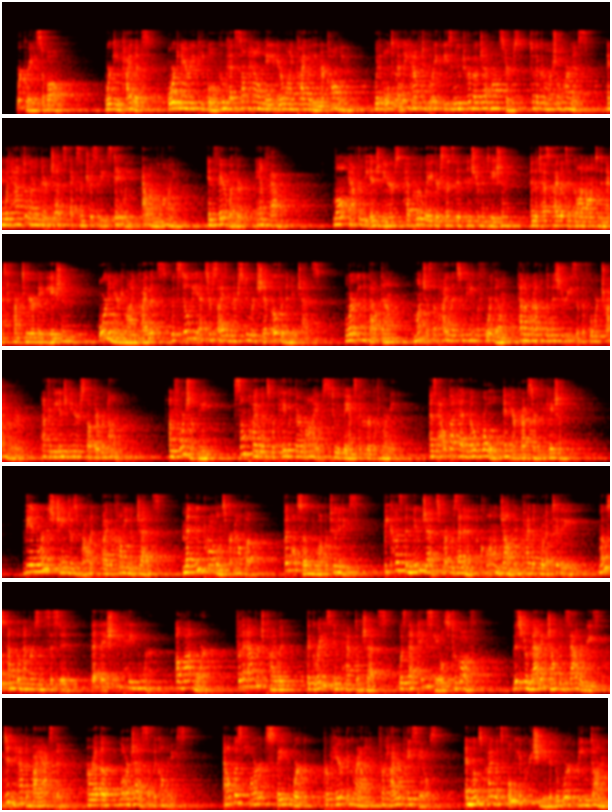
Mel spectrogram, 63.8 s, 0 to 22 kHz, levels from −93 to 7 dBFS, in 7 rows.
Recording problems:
wrong speed, natural pitch; too fast; 1.6 times normal speed
high frequencies cut off; noticeable; nothing above 8 kHz
room echo; slight; dies away in 1.2 s
off-mic speech; somewhat distant

